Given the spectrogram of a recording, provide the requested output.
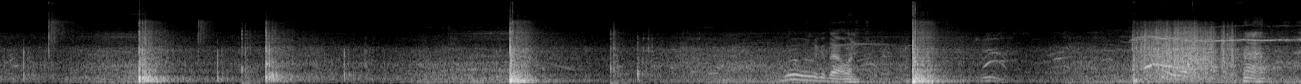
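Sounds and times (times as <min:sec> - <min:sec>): fireworks shells bursting: 0:11.2 - 0:13.0.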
